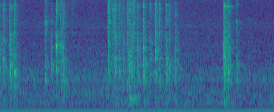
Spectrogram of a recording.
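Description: Typing on a computer keyboard, entering commands at a Linux terminal: short runs of quick keystrokes with brief pauses between, the longest run about halfway through.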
